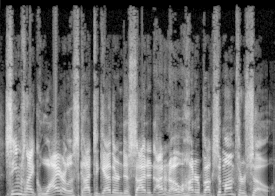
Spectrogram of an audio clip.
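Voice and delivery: upbeat sponsor read. Acted. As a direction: sell it like a radio spot. Host-read ad.

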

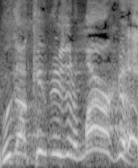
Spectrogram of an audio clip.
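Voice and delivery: put-on high, quick Southern American accent; hammed-up Southern American protest; mock Southern American. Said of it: "take our Southern roles".

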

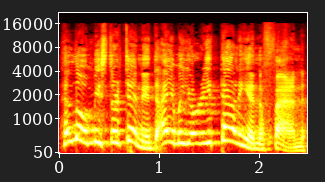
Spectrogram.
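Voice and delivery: put-on hammy Italian accent, high and sing-song. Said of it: "I'm gonna do another accent".

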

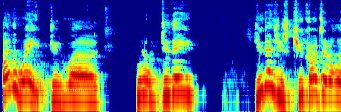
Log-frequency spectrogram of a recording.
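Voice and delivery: mock nervous fishing for reassurance; imitating his own anxious self. Nervous question to co-star.

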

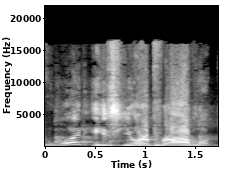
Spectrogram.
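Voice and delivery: slow, loud mock outrage; indignant challenge. To sick girlfriend grabbing car keys, indignant. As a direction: stretch each word out in loud disbelief.

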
